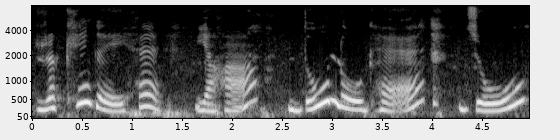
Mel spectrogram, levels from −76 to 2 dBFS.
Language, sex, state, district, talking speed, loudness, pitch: Hindi, female, Chandigarh, Chandigarh, 95 wpm, -12 LUFS, 235 Hz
